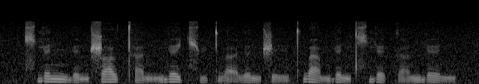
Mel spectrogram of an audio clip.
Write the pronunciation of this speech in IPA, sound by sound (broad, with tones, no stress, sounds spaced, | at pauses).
t͡ɕʰ j ɛ˦ n n̪ ɥ ɛ̰˨˩ n ʂ ɑ˦ ʊ̯ t̪ʰ a̰˨˩ n n̪ j ɛ˦ t͡ɕʰ y˨˦ t̪ w ä̰˨˩ l ə˥˨ n ʂ e˨˦ ɪ̯ t̪ʰ w ä˥˨ m ɥ ɛ˥˨ n t͡ɕʰ j ɛ˥˨ k ä˨˦ n̪ j ɛ˥˨ n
